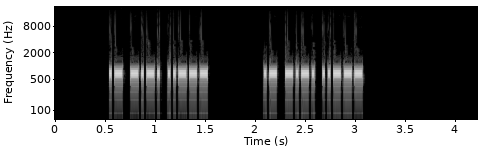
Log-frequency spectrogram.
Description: Morse code, heard as a keyed tone, about 45 wpm, 700 Hz. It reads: AC2 AC2
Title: USA Call Sign Prefixes - Repeated 2x - 45wpm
